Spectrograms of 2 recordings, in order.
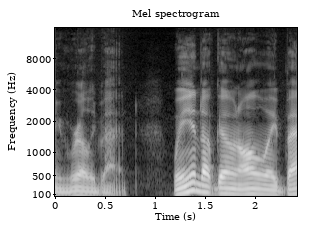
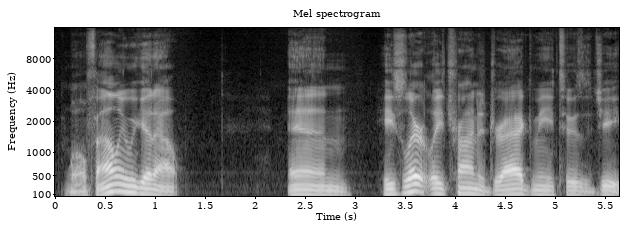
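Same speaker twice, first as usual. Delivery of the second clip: ordinary talk, nothing marked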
